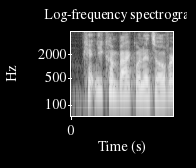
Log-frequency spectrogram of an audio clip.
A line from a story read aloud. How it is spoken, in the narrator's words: Tom asked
